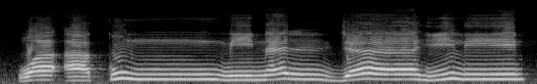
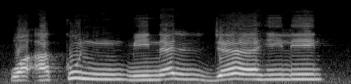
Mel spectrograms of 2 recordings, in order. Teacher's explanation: Wa akun tu maksud dia dah jadi izhar, dah jelaskan nun tu. Kita bukan nak izharkan dia, kita nak masukkan nun ke dalam huruf mim tersebut. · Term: idgham ma'al ghunnah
